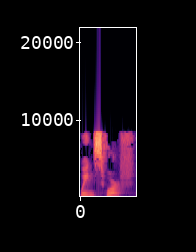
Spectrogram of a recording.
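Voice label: "windsurfer", English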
